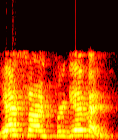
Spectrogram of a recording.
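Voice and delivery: calling out the line for echo; preacher's call line; congregation repeat-after-me. Shown as a demonstration. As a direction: lead the response loudly.

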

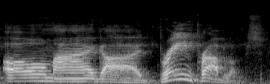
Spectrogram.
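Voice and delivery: slow, drawn-out inner groan; dismayed. Retold or imitated. Preacher acts out his own worried thought, dismayed. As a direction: stretch out each word in mock dread.

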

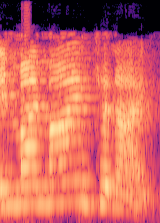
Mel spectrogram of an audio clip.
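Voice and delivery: calling out the line for echo; preacher's call line; congregation repeat-after-me. Shown as a demonstration. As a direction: lead the response loudly.

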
